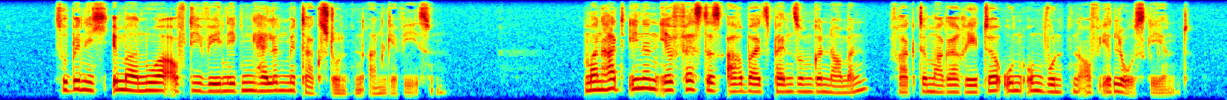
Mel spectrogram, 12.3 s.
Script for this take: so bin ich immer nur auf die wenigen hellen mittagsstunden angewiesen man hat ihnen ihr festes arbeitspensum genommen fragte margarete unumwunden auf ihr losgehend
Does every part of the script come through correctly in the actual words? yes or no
yes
